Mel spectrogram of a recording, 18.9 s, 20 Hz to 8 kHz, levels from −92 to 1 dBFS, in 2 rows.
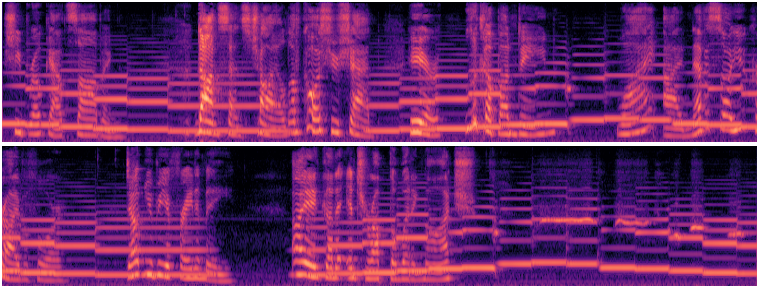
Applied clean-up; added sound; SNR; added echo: none; Wind instrument, woodwind instrument; 2 dB; none.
